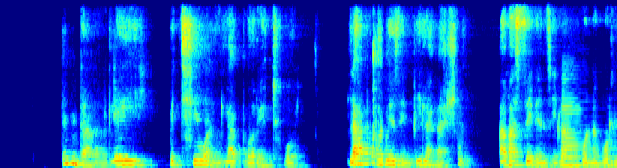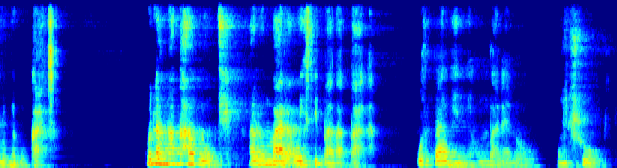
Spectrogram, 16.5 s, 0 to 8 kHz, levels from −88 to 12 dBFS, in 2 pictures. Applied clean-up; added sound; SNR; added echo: neural mask model DeepFilterNet 3.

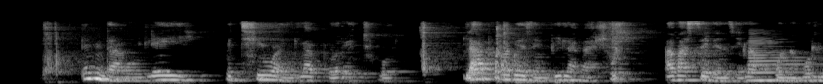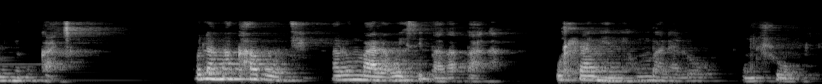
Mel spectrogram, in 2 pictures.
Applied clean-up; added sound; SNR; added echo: classical method WPE with log-MMSE.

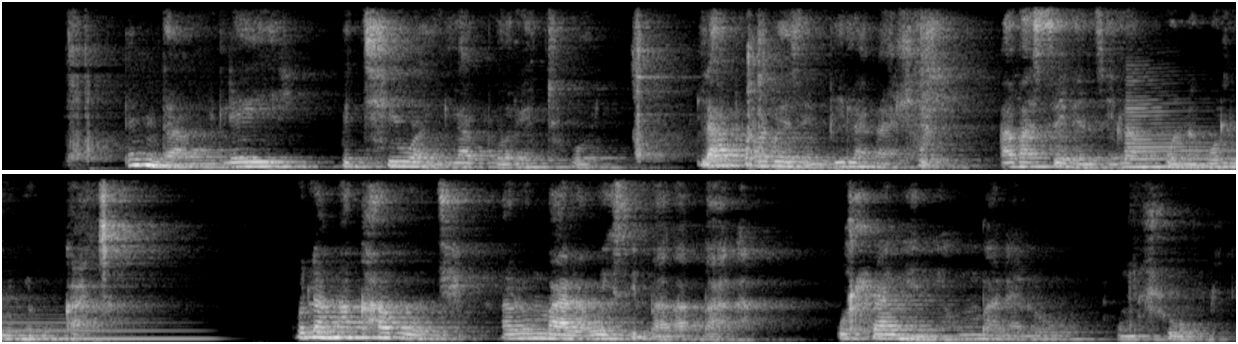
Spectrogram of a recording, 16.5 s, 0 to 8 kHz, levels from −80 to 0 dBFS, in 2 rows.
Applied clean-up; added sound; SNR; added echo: none; Wind instrument, woodwind instrument; 7 dB; reverberation time 0.9 s.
